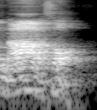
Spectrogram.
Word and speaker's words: 낳아서: 그러니까 여기서 보면 우리가 낫다 여기에 아서가 붙게 되면 적을 때는 히읗을 써서 나아서 쓰지만 발음할 때는 히읗이 탈락돼서 나아서 이렇게 발음이 돼요.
